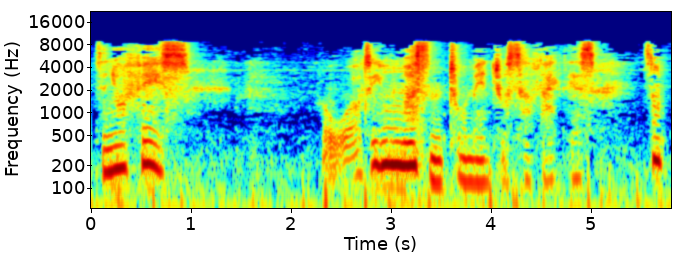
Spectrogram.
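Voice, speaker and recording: An actress playing a refined, flirtatious English society lady who speaks in a gushing, affected, breathy way. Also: low-pitched, expressive, a little slow, warm tone, full character voice. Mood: tender. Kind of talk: stage drama acting.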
